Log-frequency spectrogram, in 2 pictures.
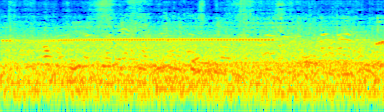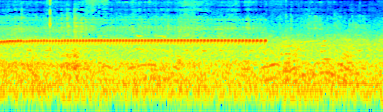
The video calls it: صدای زیبا قورباغه 🤩🤩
